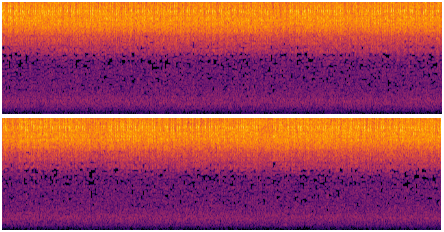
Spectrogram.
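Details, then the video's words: Insects calling at night form an unbroken, very high ringing trill with a rapid pulsing texture, steady throughout with slight loudness changes, and a faint hiss underneath. "night insect sounds"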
